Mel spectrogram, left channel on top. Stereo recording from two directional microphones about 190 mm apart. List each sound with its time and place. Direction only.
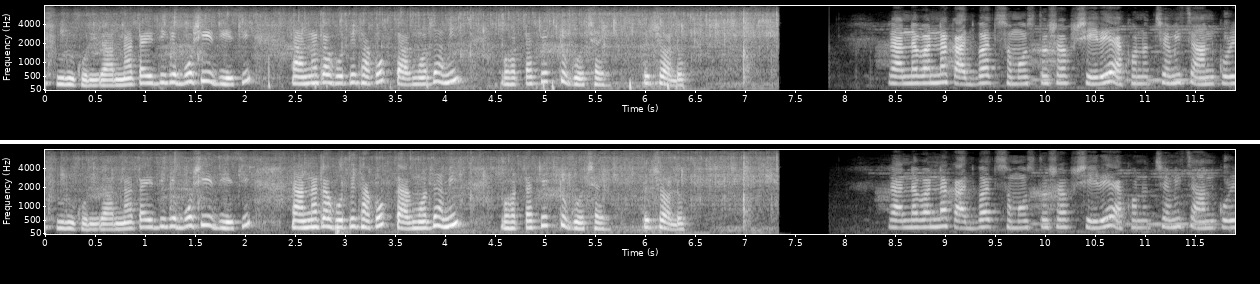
0.1 s frying: 10° left (ahead or behind)
2.4 s speech: 25° right (ahead or behind)
4.5 s speech: 20° right (ahead or behind)
8.4 s speech: 5° right (ahead or behind)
